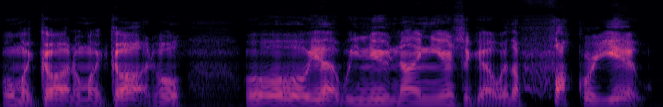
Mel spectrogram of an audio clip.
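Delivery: high, loud hammed-up panic of latecomers; mocking latecomers. Mocking people who only just woke up, loud and high. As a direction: squawk it out like a late convert in a frenzy. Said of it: "these people are starting to go".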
